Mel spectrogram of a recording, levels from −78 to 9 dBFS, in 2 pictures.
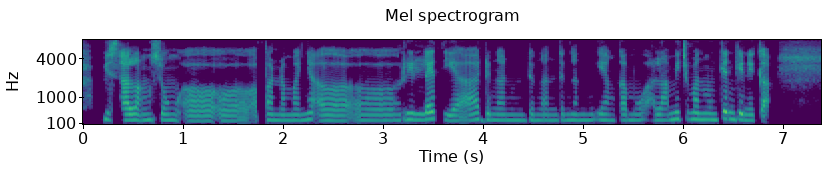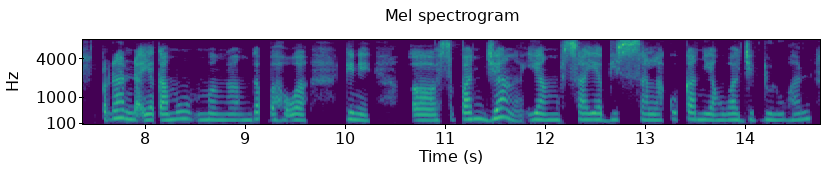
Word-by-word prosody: bisa 205 -3 +5
langsung, 205 0 0
eee 175 -1 -4
eee, 180 -1 -6
apa 210 - -5
namanya, 195 +3 -5
eee, 190 +1 -5
relate 225 +2 +2
ya 195 +2 -2
dengan 200 -1 -7
dengan 195 -1 -8
dengan 200 0 -8
yang 205 -2 -6
kamu 200 0 -6
alami 200 +4 -4
cuman 230 0 +1
mungkin 230 +4 +4
gini 195 -2 +3
Kak, - - +2 0.7
pernah 270 +1 +2
ndak 225 - +3
ya 210 - +3
kamu 230 +4 0
menganggap 205 +1 -5
bahwa 210 -1 -2 0.4
gini, 215 -5 +1 0.5
eee, 195 0 +2
sepanjang 230 - +3
yang 210 -1 0
saya 220 -1 +6
bisa 215 +1 +8
lakukan 225 +3 -3
yang 200 -2 -2
wajib 215 -1 +2
duluan, 210 +1 -8
205 Hz, 140 wpm, -23 LUFS, 195-220 Hz, 0.7 s, bisa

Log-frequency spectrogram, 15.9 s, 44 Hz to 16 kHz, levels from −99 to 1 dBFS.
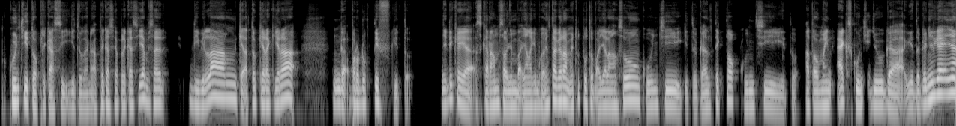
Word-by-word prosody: Kunci 135 +1 +4
itu - - -2
aplikasi, 100 0 -3 0.2
gitu, 105 -1 -7
kan. 100 - -7
Aplikasi-aplikasi 115 +4 -2
yang 150 - -3
bisa 130 +1 +1 0.5
dibilang, 160 +7 +3
kek - - 0
atau 130 - -3
kira-kira 130 +6 +4 0.7
enggak 125 0 +1
produktif, 125 0 -2
gitu. - - -10 0.6
Jadi, 125 +6 -1
kayak 125 -8 +2
sekarang 115 +2 -1
misalnya 110 -1 +1
Mbak - - -1
yang 110 0 0
lagi 110 0 -1
buka 110 - -3
Instagram 140 -2 +3
itu - - -14
tutup 130 -4 -3
aja 115 +2 0
langsung, 140 +6 +1
kunci, 115 -1 -1
gitu, 90 +2 -9
kan. 105 +1 -2
TikTok 140 +5 -4
kunci 110 -3 -4
itu, - - -12 0.2
atau 110 - 0
main 115 -1 +1
X - - +5
kunci 115 -2 -1
juga, 115 -4 +1
gitu, 110 +1 -2
kan. 130 - +2
Jadi, 170 - +5
kayaknya 200 +1 +7
120 Hz, 160 wpm, -27 LUFS, 110-135 Hz, 0.7 s, kayaknya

